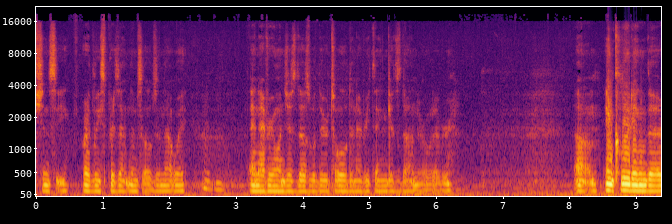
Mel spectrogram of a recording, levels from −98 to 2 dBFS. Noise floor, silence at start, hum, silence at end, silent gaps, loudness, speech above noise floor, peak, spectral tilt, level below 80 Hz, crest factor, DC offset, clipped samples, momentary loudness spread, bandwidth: -36 dBFS; 0 s; none; 0 s; none; -14 LUFS; 23 dB; 0 dBFS; -6.5 dB/octave; -36 dBFS; 14 dB; under 0.1%; 0.3%; 22 LU; 16.5 kHz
